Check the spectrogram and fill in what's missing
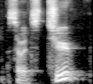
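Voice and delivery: "tu" with the front rounded French u. Shown as a demonstration. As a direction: say "tu" with lips rounded. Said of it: "this is what it sounds like".

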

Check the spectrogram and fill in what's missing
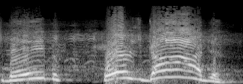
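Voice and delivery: loud, high, slow mocking jab; mock exasperated. Husband mocking his wife after the lunch, loud and high. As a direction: rub it in, exasperated and smug. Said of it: "I looked at her and I go".

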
